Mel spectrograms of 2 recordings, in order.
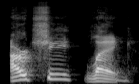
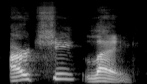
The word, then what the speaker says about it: Archie Lange: you have here so archie lange that's how you say his name i didn't know that and craig taught me so it's archie lag archie leg had a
